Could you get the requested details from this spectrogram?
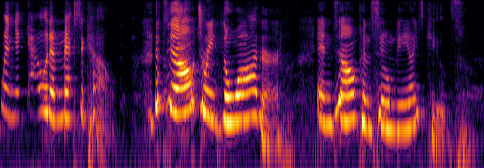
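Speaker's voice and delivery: slow, ominous, foreboding witch voice. Speaker retells family members warning them, witch-like warning. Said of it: "like a witch warning me not to go to the mountain".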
